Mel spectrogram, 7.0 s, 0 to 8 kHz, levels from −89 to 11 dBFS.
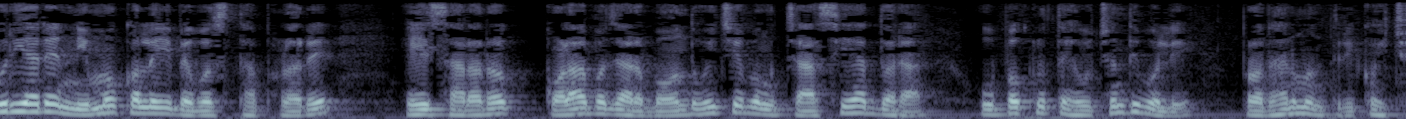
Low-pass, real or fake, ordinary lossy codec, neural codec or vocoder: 7.2 kHz; real; none; none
